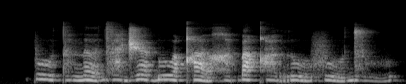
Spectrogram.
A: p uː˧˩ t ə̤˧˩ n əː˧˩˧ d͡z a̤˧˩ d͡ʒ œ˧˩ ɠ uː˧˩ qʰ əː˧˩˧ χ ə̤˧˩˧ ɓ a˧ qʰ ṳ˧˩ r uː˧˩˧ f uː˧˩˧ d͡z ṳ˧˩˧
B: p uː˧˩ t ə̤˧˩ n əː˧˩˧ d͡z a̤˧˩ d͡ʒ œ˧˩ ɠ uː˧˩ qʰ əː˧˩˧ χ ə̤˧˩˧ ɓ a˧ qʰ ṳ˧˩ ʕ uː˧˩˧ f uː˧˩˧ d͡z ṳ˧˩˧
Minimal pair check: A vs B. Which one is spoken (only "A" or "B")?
A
